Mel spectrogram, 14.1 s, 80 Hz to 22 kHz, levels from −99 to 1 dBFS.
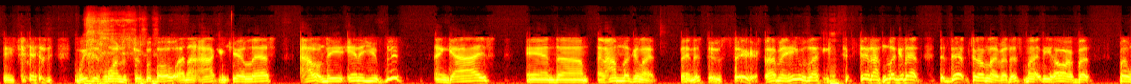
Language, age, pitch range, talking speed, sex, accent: English, 50-69, 100-115 Hz, 230 wpm, male, American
